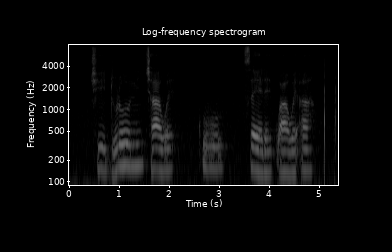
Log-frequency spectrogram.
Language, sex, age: Venda, male, 39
